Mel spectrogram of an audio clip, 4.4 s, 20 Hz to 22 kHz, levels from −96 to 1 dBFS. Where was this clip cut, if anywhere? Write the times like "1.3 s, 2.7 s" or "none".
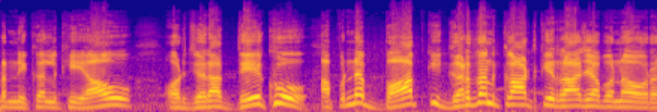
2.1 s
